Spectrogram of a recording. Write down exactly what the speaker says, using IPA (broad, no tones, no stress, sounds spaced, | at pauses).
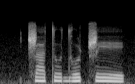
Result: ʈ͡ʂ a t o d o ʈ͡ʂ e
